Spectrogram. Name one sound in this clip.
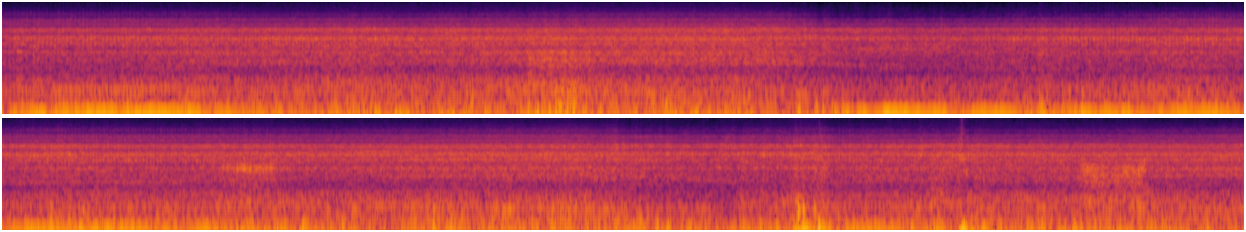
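A small kart engine buzzes loudly up close, rising and falling with the throttle.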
